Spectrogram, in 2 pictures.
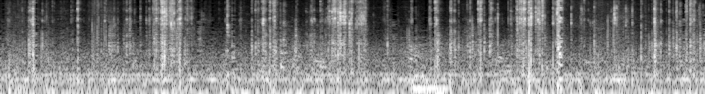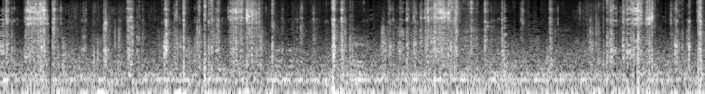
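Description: Poker chips clicking together as a player riffles a small stack in his fingers, in short bursts of clacks every second or two.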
